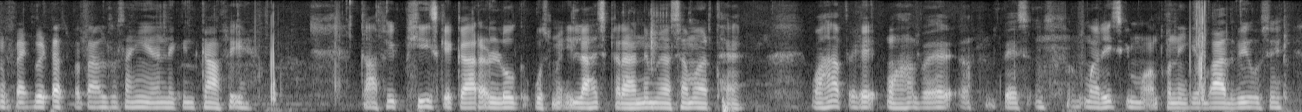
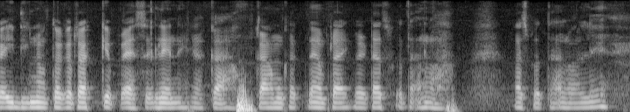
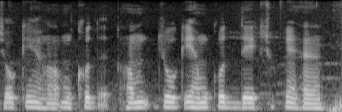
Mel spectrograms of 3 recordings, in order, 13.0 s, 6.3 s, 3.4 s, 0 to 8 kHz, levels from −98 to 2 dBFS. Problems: constant background noise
